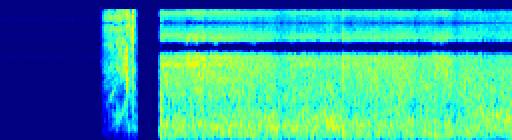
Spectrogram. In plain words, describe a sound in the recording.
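A rocket roars loudly as it launches.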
